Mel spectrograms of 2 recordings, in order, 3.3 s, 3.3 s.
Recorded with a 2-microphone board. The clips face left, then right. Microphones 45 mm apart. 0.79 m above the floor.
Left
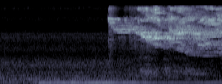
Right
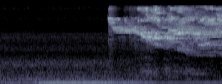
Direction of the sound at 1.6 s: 35° left (ahead or behind).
